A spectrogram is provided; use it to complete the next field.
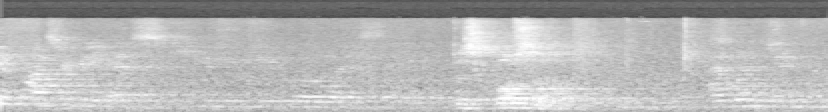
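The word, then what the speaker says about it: P'squosa: Piscosa. I wanted to know how to say it properly. Thank you. Piscosa, yeah.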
